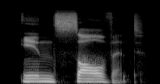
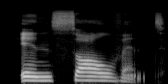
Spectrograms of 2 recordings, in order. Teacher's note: The stress is in the middle.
